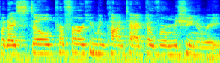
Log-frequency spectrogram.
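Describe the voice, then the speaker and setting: A woman with an American accent, audible room echo around her voice. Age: 60s. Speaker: graduate student in social work. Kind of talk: personal testimony interview. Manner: conversational with fillers.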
